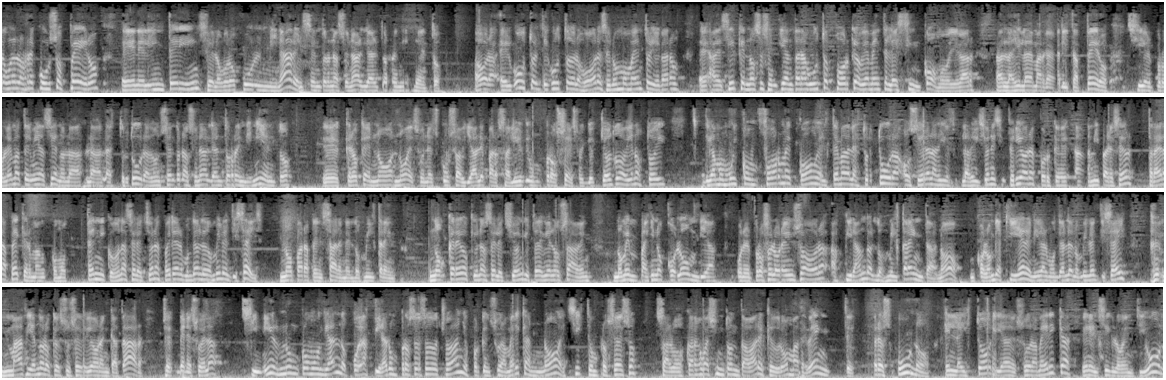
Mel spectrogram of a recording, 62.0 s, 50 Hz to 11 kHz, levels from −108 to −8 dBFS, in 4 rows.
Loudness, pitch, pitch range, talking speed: -24 LUFS, 165 Hz, 150-195 Hz, 205 wpm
